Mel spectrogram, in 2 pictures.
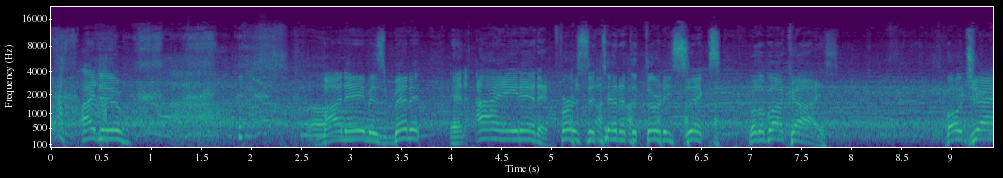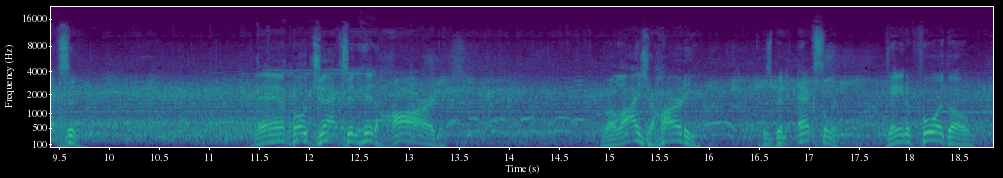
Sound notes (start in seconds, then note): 6.9 laughter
